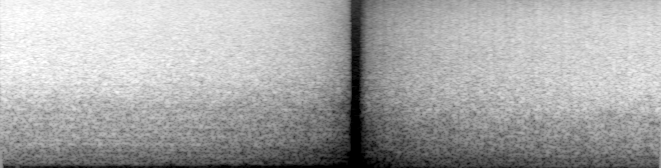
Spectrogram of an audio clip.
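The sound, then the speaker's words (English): Steady, dense hiss of rain pours down with no voices, briefly fading almost to silence midway before swelling back to the same even downpour. “Uh-oh, now it's starting to rain.”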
